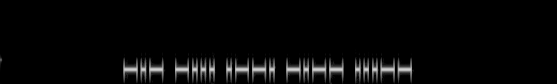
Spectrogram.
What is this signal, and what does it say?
Morse code, heard as a keyed tone, about 28 wpm, 700 Hz. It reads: KBPY3
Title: Code Groups - 5 Letter:Numbers - 28wpm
